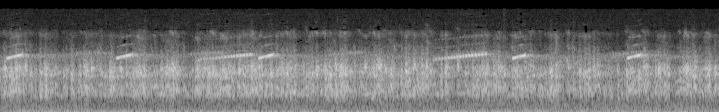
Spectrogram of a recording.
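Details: Urban frogs calling together: a thick croaking chorus with bright, upward-sliding chirps repeating irregularly, roughly twice per second at times.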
